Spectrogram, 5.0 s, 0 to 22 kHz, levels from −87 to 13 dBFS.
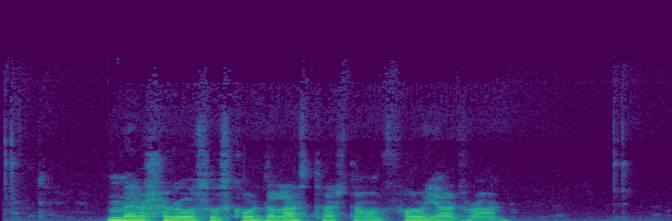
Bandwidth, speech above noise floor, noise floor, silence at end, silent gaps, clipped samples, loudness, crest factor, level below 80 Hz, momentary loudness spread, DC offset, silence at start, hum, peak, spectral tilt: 6.6 kHz; 43 dB; -57 dBFS; 1.2 s; none; under 0.1%; -16 LUFS; 16 dB; -46 dBFS; 12 LU; under 0.1%; 0.8 s; none; -2 dBFS; -9 dB/octave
